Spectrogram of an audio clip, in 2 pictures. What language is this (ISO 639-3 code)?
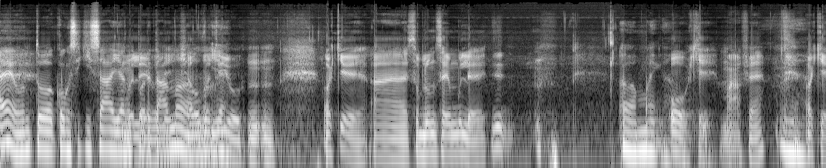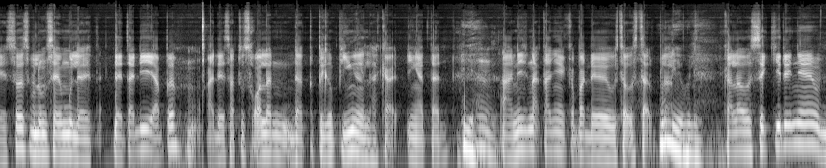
msa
